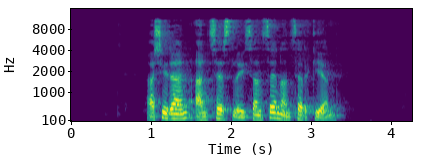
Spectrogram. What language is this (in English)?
Basque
